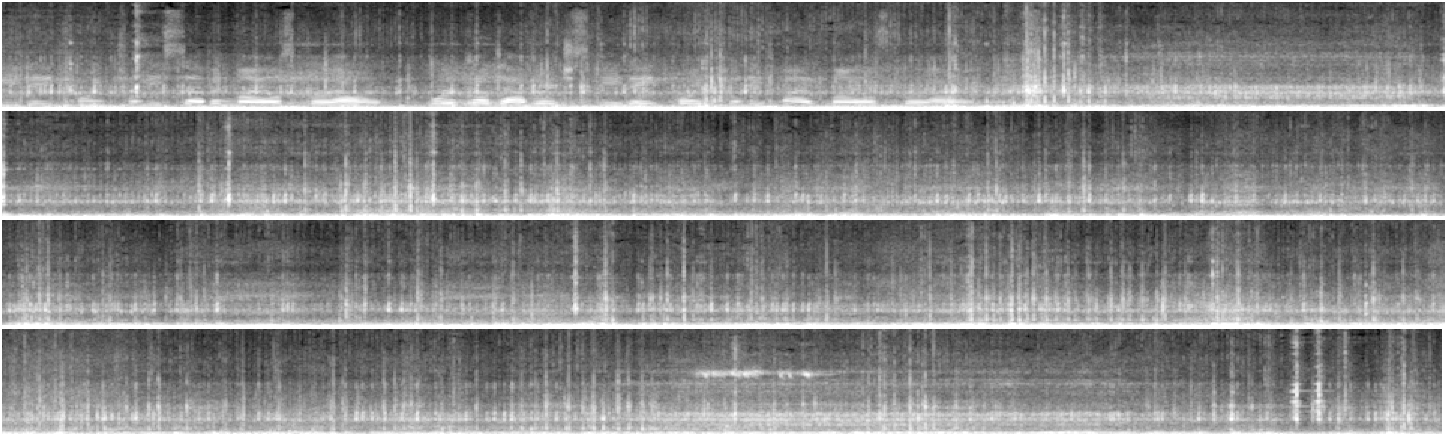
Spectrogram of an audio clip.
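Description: Bicycle tyres rumble and crunch over a dirt trail.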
